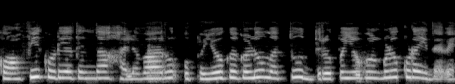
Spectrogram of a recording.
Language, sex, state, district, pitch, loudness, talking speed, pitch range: Kannada, female, Karnataka, Dharwad, 295 Hz, -14 LUFS, 105 wpm, 270-310 Hz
